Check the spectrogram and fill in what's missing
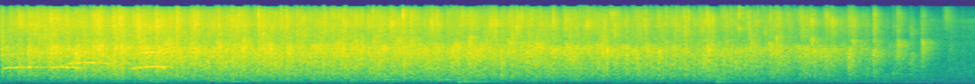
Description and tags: Theatre audience applauding after a song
